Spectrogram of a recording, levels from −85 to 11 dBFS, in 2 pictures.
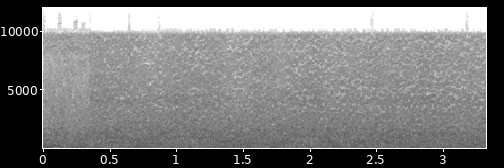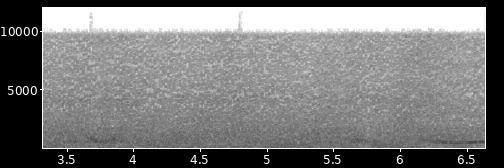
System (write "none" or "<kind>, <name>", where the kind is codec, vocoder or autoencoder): autoencoder, DAC-VAE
